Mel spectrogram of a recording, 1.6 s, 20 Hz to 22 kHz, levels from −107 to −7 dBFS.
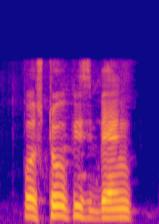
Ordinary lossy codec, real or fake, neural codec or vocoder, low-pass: none; real; none; 7.2 kHz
